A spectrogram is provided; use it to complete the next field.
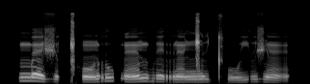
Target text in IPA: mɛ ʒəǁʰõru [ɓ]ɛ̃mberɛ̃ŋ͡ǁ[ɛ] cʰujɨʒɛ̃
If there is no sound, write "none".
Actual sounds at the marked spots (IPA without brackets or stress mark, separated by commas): ɓ, ɨ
